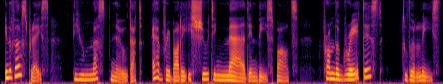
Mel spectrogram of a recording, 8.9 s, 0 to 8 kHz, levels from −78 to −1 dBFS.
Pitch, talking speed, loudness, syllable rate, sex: 170 Hz, 140 wpm, -18 LUFS, 4.0 syllables/s, female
